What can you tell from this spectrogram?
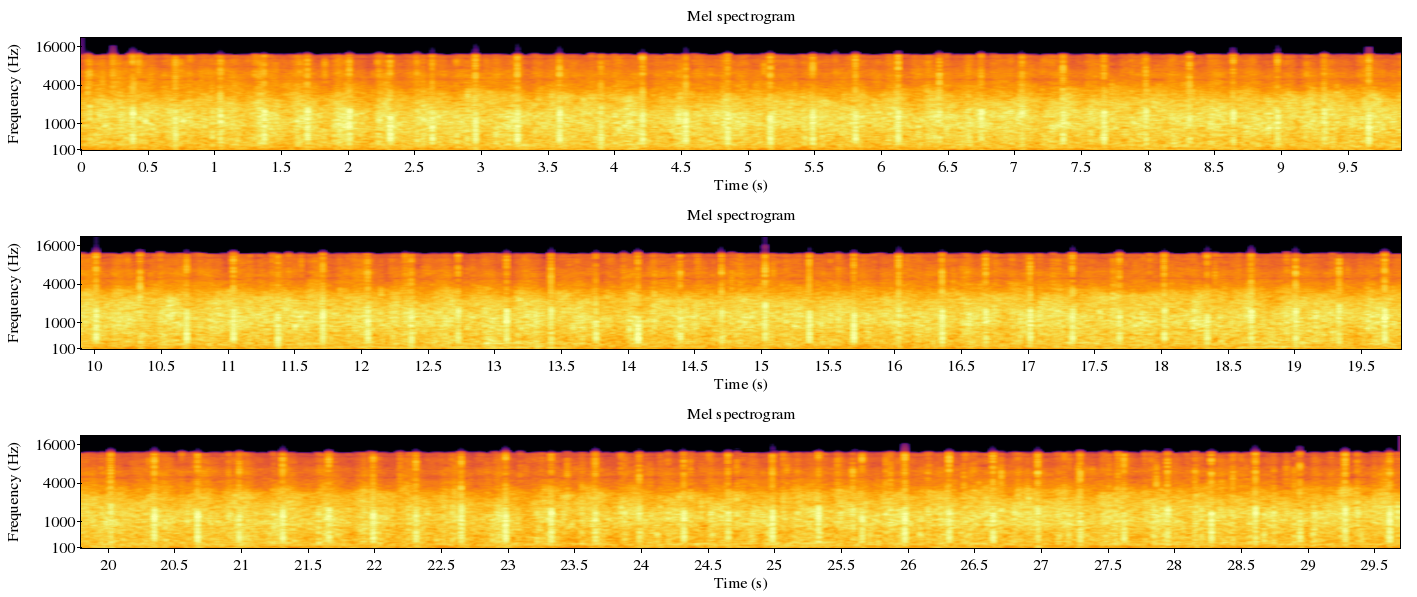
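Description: Audience applauding steadily, starting right at the outset, with sharp individual claps from someone close by standing out above the crowd.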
